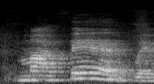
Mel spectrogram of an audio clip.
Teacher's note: Dacă îi pun conjuncția enclitică cu e, matercue. Vedeți că mi s-a deplasat accentul pe penultima, care devine silabă lungă pentru că eu-l e urmat de două consoane.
